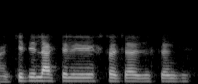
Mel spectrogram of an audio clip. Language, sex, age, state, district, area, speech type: Marathi, male, 18-30, Maharashtra, Osmanabad, rural, conversation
